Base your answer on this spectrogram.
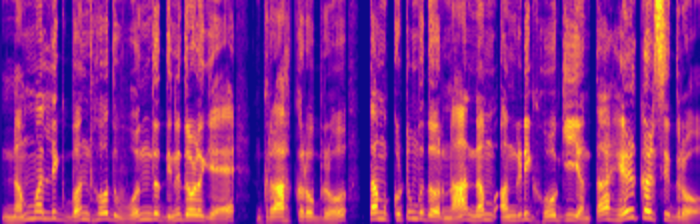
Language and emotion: Kannada, happy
